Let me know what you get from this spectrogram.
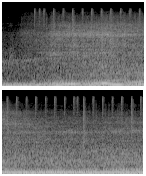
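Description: Vehicle engine running steadily while driving, its pitch rising and dipping briefly about a second or two in as the speed changes.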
